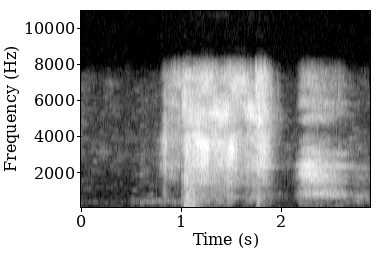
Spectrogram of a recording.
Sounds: Sniff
